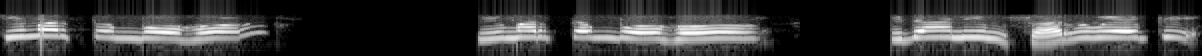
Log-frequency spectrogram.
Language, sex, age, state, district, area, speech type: Sanskrit, male, 18-30, Karnataka, Uttara Kannada, rural, conversation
